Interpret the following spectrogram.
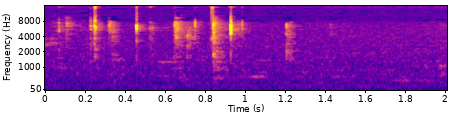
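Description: Faint crackling of a plastic chips (crisp) packet: a quick run of small sharp crackles that stops about a second in.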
